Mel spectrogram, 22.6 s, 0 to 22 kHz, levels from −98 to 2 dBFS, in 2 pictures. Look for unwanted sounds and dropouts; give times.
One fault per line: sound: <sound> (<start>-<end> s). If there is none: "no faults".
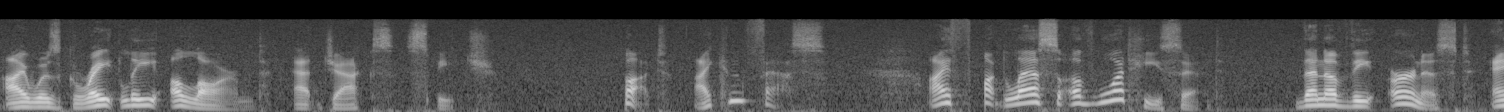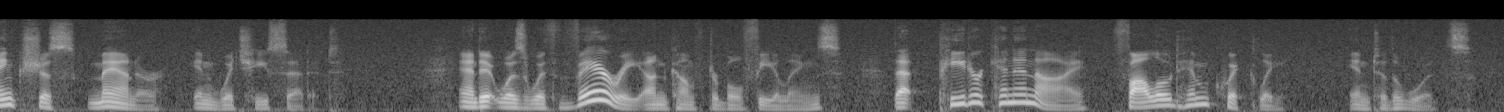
sound: dropout (7.3-7.4 s)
